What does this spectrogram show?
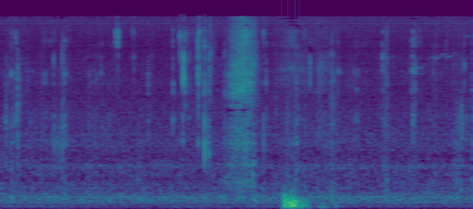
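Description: A person chewing a mouthful of rehydrated instant rice, with faint small clicks. There is a short hiss about two seconds in and a low thump just before three seconds, the loudest moment.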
